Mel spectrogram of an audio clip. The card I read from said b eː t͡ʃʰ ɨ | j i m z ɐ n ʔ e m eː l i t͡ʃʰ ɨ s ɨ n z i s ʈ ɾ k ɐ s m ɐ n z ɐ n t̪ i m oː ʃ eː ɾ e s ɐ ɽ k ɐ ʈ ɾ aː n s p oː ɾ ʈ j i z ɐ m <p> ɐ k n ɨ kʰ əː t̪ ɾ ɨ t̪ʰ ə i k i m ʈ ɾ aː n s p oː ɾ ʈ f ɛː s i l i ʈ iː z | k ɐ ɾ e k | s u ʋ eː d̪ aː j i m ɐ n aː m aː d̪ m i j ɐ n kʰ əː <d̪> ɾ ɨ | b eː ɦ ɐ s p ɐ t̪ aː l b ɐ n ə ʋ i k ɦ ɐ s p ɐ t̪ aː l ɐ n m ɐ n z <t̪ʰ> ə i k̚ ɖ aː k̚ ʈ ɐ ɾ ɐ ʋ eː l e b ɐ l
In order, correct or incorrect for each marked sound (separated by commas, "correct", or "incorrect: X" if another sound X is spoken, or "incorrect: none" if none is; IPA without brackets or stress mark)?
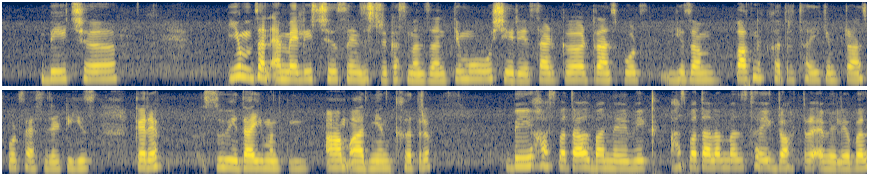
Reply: correct, incorrect: t̪, correct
